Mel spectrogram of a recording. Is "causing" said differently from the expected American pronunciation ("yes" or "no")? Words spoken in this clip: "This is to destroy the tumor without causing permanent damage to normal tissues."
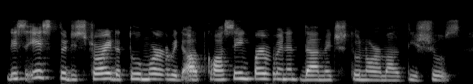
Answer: yes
